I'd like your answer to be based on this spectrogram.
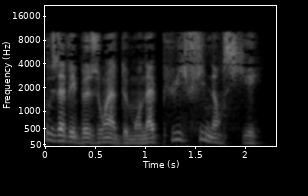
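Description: A man's voice: mid-range voice, expressive, normal speed, slightly rough, no room sound, clean studio sound. A man voicing a skeptical wealthy man with a plaintive, grumbling voice. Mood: complaining.

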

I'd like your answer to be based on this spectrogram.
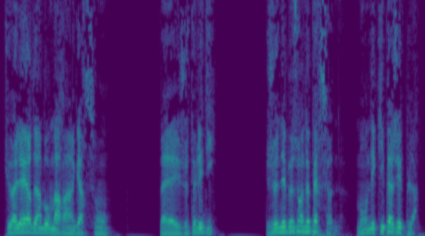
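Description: A man's voice: medium pitch, moderate pace, no room sound, clean studio sound, lightly acted. A man voicing a stern male merchant ship captain in a storybook reading, curt and dismissive. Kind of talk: audiobook character reading.

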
